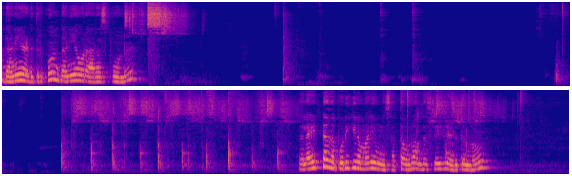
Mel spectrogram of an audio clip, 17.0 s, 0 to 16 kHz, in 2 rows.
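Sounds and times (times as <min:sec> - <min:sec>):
seeds dropping into a pan: 0:01.8 - 0:03.0, 0:09.4 - 0:13.0, 0:14.5 - 0:16.5
spatula stirring seeds in a pan: 0:01.8 - 0:03.0, 0:09.4 - 0:16.7
spoon clinking against a pan: 0:09.4 - 0:13.1, 0:14.6 - 0:16.4.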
